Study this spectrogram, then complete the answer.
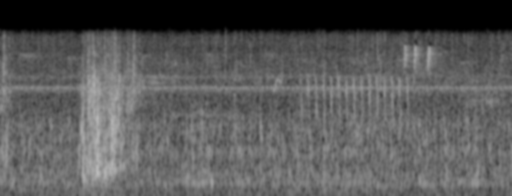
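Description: River water flowing and trickling in the children's app game Oh, wie schön ist Panama, a steady soft wash with a brief louder splash near the start and faint chirps later.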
